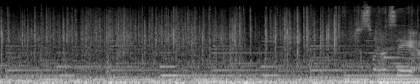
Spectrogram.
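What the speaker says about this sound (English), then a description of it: "It just started raining just as these roads got ridiculous." Rain falls on a camper van driving winding mountain roads on a vanlife trip through West Virginia and Virginia, a steady close patter on the body under a constant road rumble, with some talk.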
